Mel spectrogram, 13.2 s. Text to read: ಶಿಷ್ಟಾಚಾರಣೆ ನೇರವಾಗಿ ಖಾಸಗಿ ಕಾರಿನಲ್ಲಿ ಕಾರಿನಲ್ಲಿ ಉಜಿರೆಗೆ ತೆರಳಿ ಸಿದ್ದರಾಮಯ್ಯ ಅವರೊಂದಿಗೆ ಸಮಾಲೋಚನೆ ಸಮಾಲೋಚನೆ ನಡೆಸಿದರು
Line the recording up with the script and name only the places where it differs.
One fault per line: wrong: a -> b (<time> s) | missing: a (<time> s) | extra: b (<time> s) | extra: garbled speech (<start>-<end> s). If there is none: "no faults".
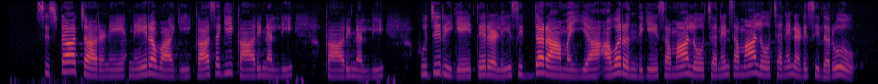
no faults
